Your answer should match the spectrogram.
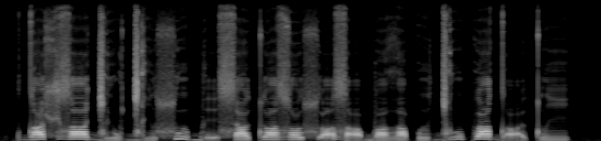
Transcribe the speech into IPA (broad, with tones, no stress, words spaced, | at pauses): dˤu˨˦ʃzˤi˧ ɡ͡ǀy˨wɡ͡ǀi˨ sʷɯ˦˨bḛ˨sɑ˧tʷi˧ zˤu˧sʷḛ˦zˤɑ̰˨ bɯ˨ðˤe˧pɯ˧ ɡ͡ǀu˦pu˦ dˤæ̰˨tʷi˧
